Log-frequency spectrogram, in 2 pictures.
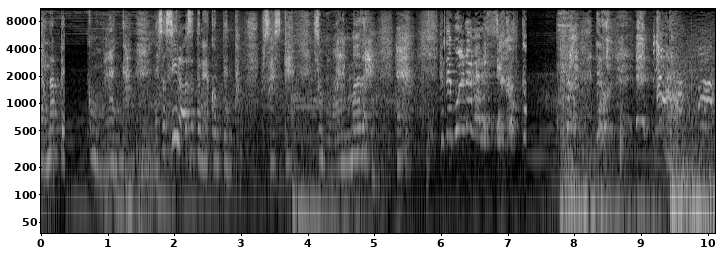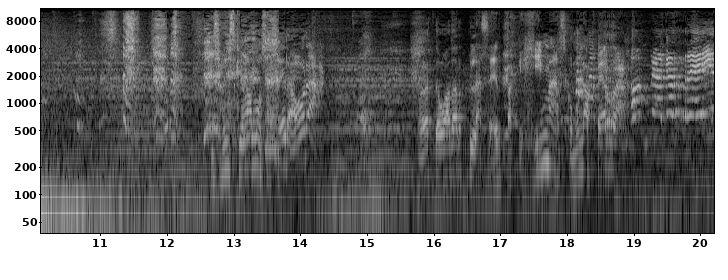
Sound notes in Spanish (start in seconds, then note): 9.7 Quejido; 10.6 Sollozos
